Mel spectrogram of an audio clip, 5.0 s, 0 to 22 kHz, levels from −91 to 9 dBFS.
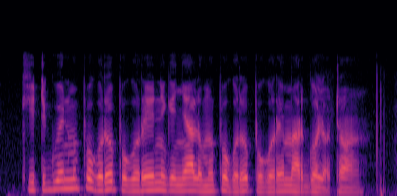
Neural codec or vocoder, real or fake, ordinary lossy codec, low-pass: none; real; none; 7.2 kHz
